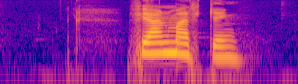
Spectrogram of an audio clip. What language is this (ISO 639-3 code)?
nor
